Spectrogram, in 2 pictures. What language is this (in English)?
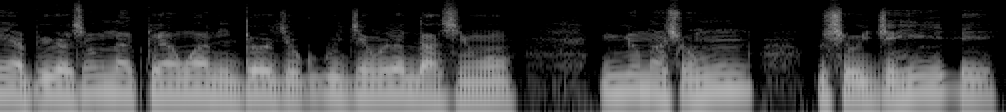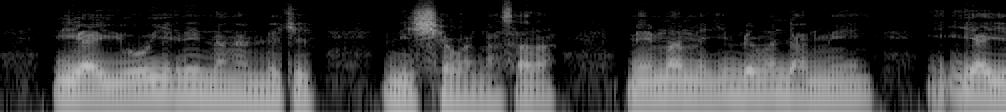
Ashe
